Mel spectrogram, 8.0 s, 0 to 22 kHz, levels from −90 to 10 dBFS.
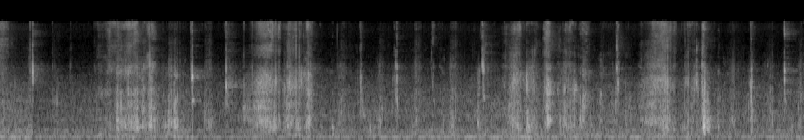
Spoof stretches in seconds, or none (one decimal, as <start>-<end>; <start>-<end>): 0.0-1.0; 1.7-2.5; 5.8-8.0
